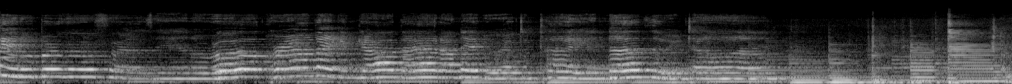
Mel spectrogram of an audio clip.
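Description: A woman singing a country song live, accompanied by a strummed acoustic guitar; her voice drops out near the end, leaving the guitar.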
